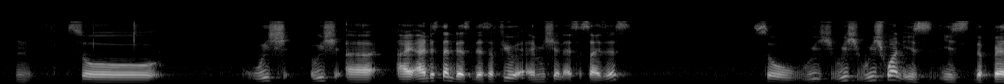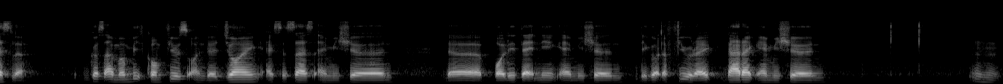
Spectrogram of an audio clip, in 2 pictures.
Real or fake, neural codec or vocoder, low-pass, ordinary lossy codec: real; none; none; none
